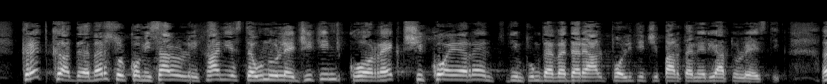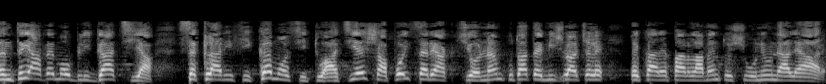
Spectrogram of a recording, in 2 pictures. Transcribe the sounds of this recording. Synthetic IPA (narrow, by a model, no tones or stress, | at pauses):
kɾe̞d̪kəd̪eme̞rsulko̞misaɾulːujhanje̞st̪e̞unulːe̞d͡ʒit̪imko̞ɾe̞kt̪ʃiko̞e̞ɾe̞nt̪d̪inpuŋkt̪d̪e̞ve̞d̪e̞ɾe̞alpo̞lit̪it͡ʃipart̪e̞ne̞ɾiat̪uluje̞st̪ikɨnt̪ɨjave̞mo̞bliɡat̪sijasəklaɾifikəmo̞sit̪uat̪sije̞ʃiapo̞jsəɾe̞ak̚t̪sio̞nəmkut̪oat̪e̞miʒloat͡ʃe̞le̞ | pe̞kaɾe̞parlame̞nt̪ulʃiuniuneale̞aɾe̞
